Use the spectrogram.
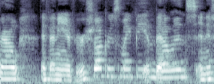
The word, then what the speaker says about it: chakra: is working with your chakras if you don't know what they're i should be saying it like chakra that's actually how you pronounce it but your chakras are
